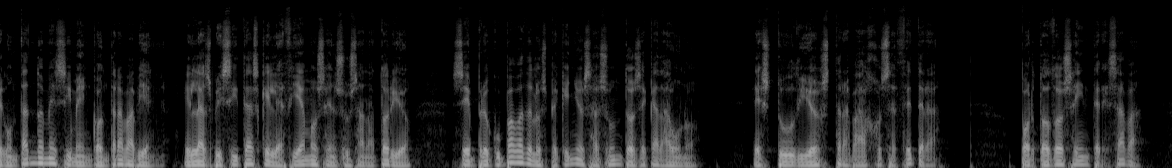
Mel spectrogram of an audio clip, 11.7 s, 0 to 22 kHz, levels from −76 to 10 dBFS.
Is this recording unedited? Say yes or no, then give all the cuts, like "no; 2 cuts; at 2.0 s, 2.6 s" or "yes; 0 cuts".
no; 1 cut; at 1.8 s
